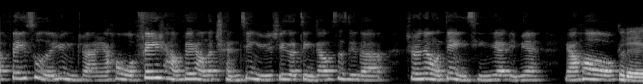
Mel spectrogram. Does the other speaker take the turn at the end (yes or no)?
no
